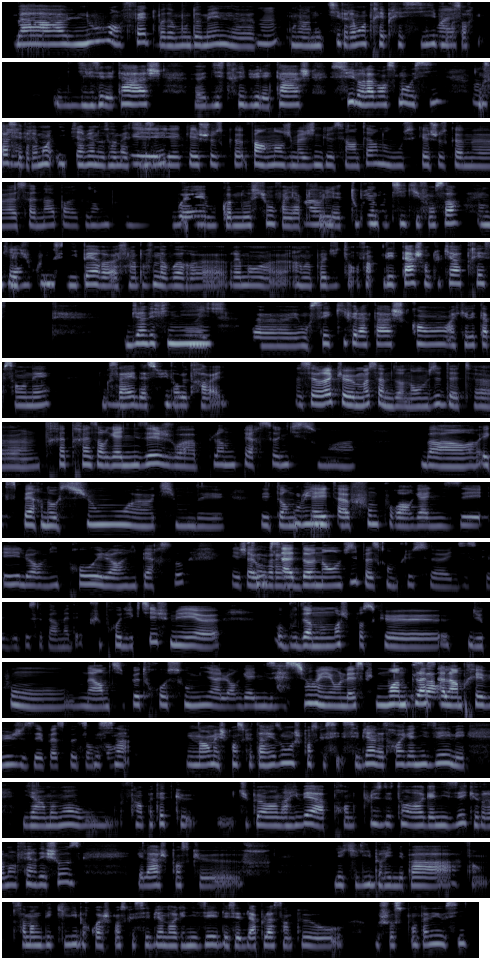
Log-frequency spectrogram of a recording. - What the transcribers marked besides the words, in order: chuckle; other background noise; gasp
- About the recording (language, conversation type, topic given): French, unstructured, Comment organiser son temps pour mieux étudier ?
- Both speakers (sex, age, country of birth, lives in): female, 25-29, France, France; female, 30-34, France, France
